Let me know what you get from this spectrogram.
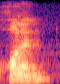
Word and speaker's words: Haaland: Les pedimos a la gente que siga mandando sus sugerencias sobre los apodos para Erling Haaland, o Haaland, como le dice él, como le dicen en Noruega, en la pronunciación correcta de su apellido.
